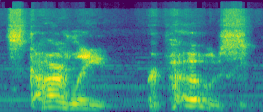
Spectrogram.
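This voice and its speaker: A man's voice: a little high, animated, takes it slowly, loud music behind the voice. A man voicing an effusive, self-satisfied male scholar in a fantasy tabletop game. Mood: grumbling, chatty. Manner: chatty, effusive, emphatic.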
